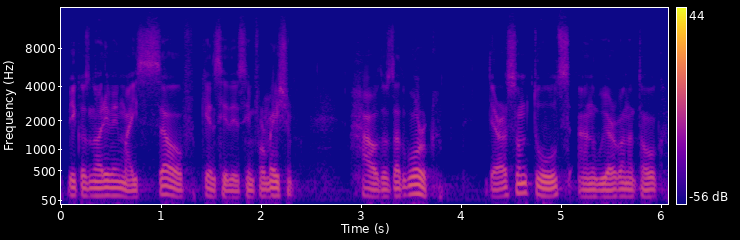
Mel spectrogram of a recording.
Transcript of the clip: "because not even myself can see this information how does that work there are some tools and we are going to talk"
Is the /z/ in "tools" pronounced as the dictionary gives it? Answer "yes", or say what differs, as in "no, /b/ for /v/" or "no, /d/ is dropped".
no, /s/ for /z/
